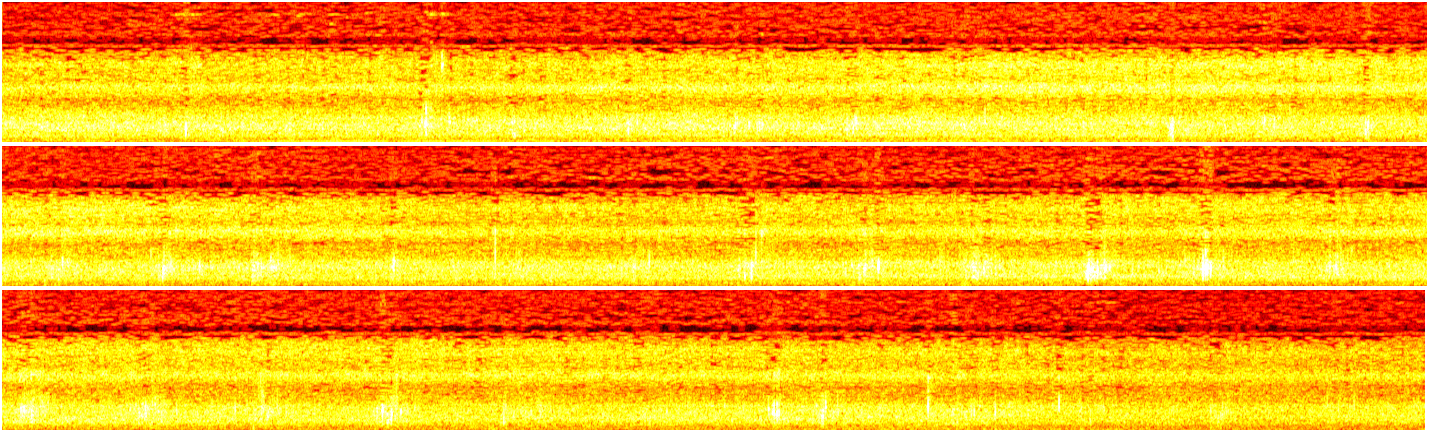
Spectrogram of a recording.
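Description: Footsteps on a dirt and gravel trail, an irregular run of scuffs and crunches that is plainest in the second half. Underneath there is a steady rushing background, and a low hum for the first several seconds.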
